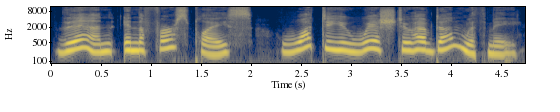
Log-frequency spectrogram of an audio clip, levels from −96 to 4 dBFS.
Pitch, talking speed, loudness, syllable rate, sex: 260 Hz, 175 wpm, -16 LUFS, 3.5 syllables/s, female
